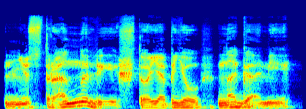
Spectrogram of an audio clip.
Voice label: level up, ru; Treant; dota2

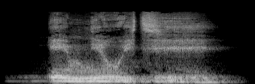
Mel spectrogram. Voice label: attack, ru; dota2

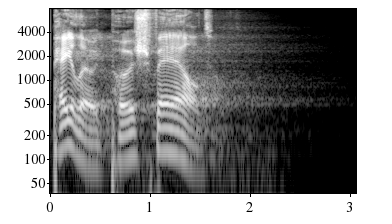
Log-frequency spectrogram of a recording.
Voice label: Announcer Match Payload Failed; Feyrazzle; paladins

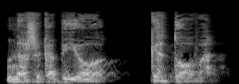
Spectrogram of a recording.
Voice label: attack, ru

